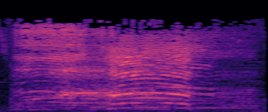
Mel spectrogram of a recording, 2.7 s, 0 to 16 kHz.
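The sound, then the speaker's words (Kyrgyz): An Edilbay breed sheep bleats in a farmyard, giving one long, drawn-out call with a wavering, nasal pitch. The call rises and swells in a couple of pulses before breaking off, and is heard alone. “Азыр короосунда Эдилбай породасындагы 300 жакын кой бар.”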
